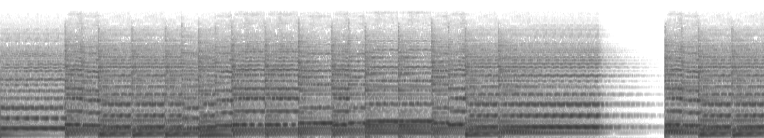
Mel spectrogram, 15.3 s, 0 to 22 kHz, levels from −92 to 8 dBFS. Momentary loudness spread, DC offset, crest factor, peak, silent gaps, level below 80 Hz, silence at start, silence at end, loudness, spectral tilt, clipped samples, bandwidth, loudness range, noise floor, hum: 2 LU; under 0.1%; 14 dB; -4 dBFS; none; -46 dBFS; 0 s; 0 s; -20 LUFS; -6 dB/octave; under 0.1%; 12 kHz; 2 LU; -54 dBFS; none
